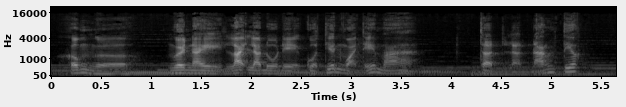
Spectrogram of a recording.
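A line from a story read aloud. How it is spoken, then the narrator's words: Regretful muttering. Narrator (Vietnamese): Thạch Kiếm lẩm bẩm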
